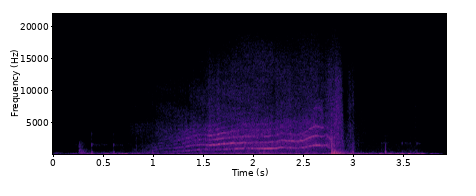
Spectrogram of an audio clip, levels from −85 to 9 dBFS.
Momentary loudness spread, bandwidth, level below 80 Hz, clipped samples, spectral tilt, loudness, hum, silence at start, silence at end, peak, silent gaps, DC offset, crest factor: 16 LU; 20 kHz; -50 dBFS; under 0.1%; -3 dB/octave; -48 LUFS; none; 0.05 s; 0 s; -26 dBFS; none; under 0.1%; 22 dB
